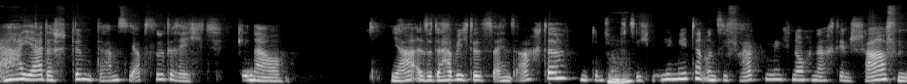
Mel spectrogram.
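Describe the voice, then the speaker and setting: Somewhat breathy, a woman speaks at medium pitch and a fairly slow pace with ordinary pitch variation. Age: 50s. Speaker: nature photographer. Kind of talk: interview.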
